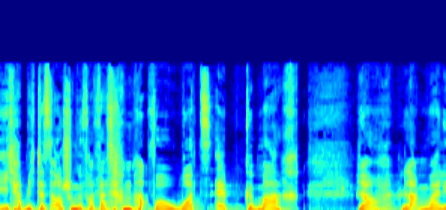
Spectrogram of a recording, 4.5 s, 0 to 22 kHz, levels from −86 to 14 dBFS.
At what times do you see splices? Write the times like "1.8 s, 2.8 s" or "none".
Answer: 1.5 s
